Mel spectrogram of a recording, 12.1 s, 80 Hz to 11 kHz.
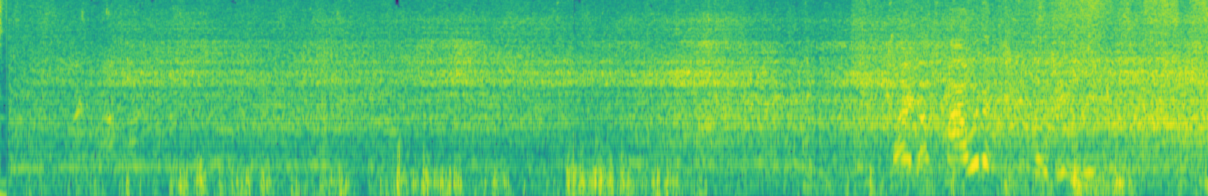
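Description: Kubota M6040SU tractor's diesel engine running as the tractor drives along, with wind on the microphone. Voices are heard faintly in the background about three-quarters of the way through.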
